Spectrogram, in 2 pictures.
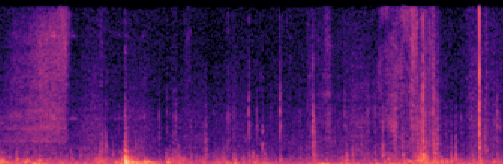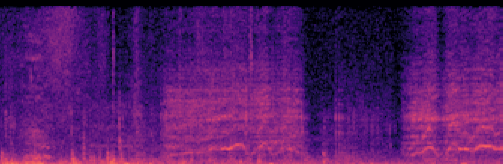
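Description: Handling noise of fishing gear in a kayak: a sharp knock about a second in, then small clicks and rattles. In the second half a spinning reel is cranked with a faint whirring rasp as a hooked trout is reeled in.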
